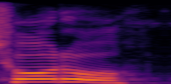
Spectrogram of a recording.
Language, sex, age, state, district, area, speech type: Hindi, female, 60+, Bihar, Madhepura, urban, read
